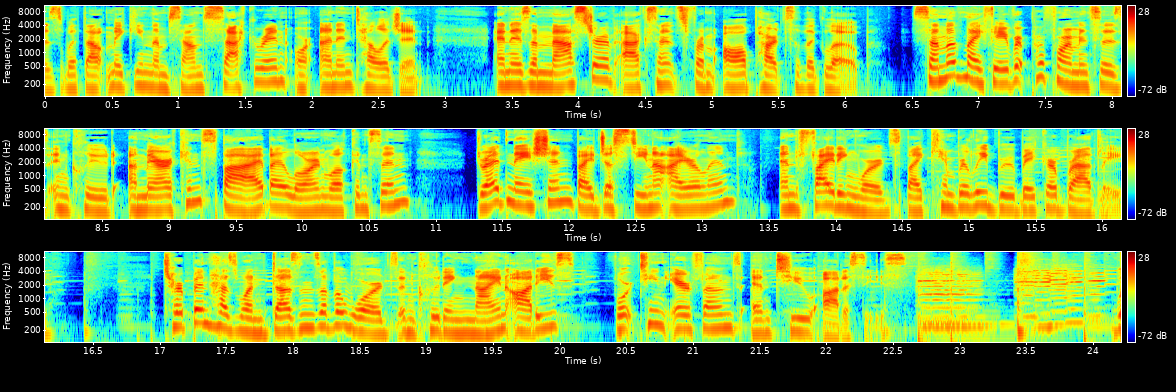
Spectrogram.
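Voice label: audiobook narration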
